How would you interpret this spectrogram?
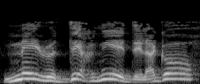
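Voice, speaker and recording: Animated, husky Provençal gentleman detective. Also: high voice, takes it slowly, full character voice. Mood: insistent. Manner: voluble, theatrical, digressive, deferential. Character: wily, jovial detective posing as a talkative Provençal gentleman. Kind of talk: old French radio mystery drama acting. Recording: muffled vintage radio recording.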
